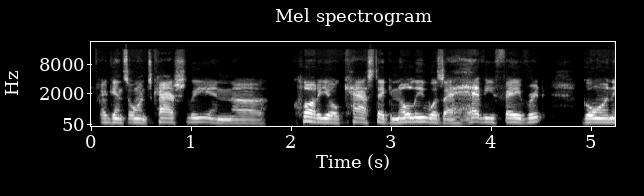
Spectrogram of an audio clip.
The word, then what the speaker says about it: Castagnoli: Castagnoli.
